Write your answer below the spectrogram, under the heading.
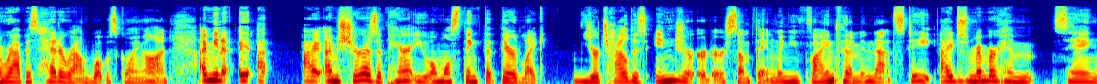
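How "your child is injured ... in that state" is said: usual speaking voice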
